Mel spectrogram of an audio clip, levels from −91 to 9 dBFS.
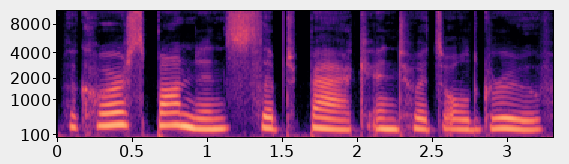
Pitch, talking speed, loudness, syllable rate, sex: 225 Hz, 145 wpm, -15 LUFS, 4.6 syllables/s, female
